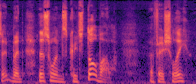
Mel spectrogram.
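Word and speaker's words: Cristóbal: it but this one's creased Obama officially the accent on the second syllable if you were wondering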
